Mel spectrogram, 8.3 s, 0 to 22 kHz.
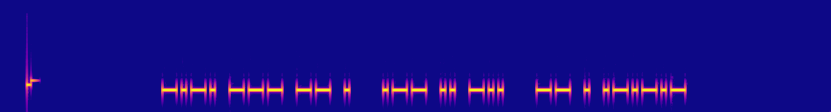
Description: Morse code, heard as a keyed tone, about 25 wpm, 700 Hz. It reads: COME WID ME.
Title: Sentences from Top 200 Words and Abbreviations 25wpm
